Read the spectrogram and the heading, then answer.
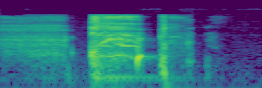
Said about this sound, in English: Sorry about that. I coughed right on the microphone.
